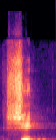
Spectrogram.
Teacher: حمزہ کو تحقیق کے ساتھ، جھٹکے کے ساتھ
